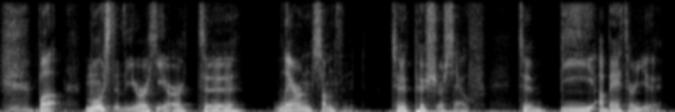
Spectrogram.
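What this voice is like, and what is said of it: Speaks with a noticeable accent. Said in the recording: “you just like my accent”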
